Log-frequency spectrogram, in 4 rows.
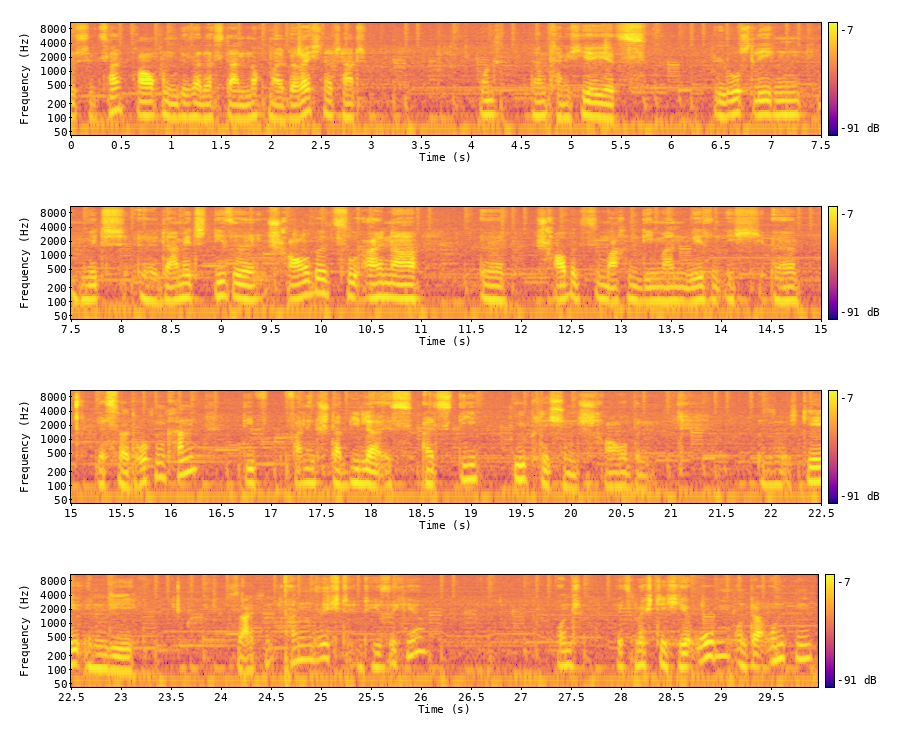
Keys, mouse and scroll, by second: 14.2 middle click, 17.9 KP_1, 20.1 KP_2, 24.6 KP_1, 25.8 middle click, 26.7 shift+middle click, 27.6 shift+click, 27.8 middle click.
